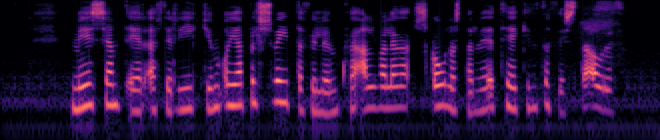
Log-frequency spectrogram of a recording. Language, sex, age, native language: Icelandic, female, 20-29, Icelandic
